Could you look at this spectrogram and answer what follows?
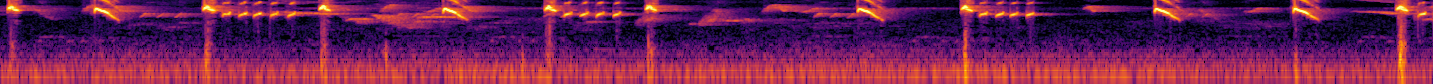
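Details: Brown-throated sunbird (kolibri ninja) singing a sharp 'tembak' song meant to rouse other males: piercing high downward-sweeping chips alternating with quick stuttering rattles, steady and busy throughout, no other sounds.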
